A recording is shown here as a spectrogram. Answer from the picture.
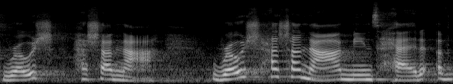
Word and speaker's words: Rosh Hashanah: really the difference is the way the people pronounce the Hebrew word in English versus in Hebrew in English many people say rashash Shana but really in Hebrew it's pronounced Ro hashana ro hashana means head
